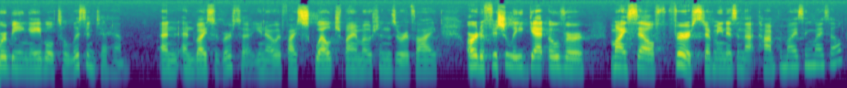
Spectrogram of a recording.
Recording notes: before an audience at The Aladdin Theater in Portland, Oregon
